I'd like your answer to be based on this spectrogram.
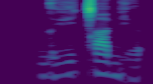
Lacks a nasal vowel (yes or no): yes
